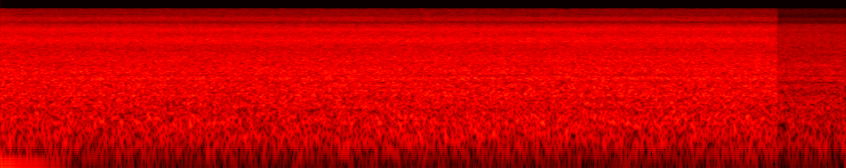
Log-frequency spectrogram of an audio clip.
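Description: Floodwater rushing down an open dam spillway, heard as a steady, even hiss. It drops quieter near the end.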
